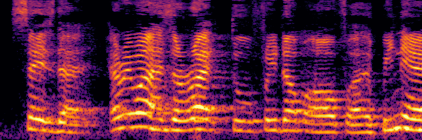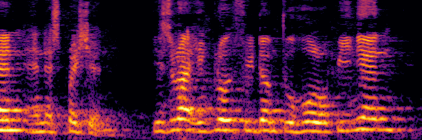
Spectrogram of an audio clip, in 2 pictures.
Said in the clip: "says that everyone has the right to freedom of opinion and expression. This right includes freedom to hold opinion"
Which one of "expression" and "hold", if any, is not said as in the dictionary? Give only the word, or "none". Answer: hold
